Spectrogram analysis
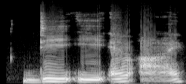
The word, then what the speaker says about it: demi: deemphasize debilitate distress prefix d e m i pronounced Demi meaning half examples Demi urge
